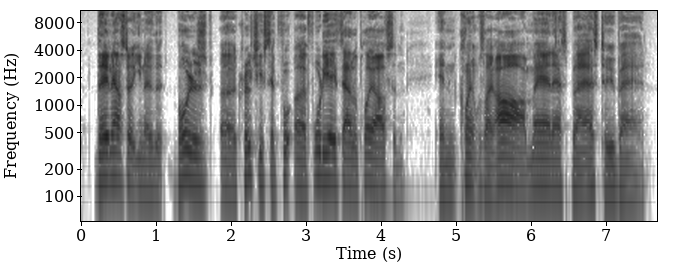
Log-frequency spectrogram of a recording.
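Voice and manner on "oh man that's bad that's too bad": mock, slow, heavy sarcasm with false sympathy. Retelling Clint's response to the announcement about the crew chief, imitating someone really sarcastic. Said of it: "Really sarcastic".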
